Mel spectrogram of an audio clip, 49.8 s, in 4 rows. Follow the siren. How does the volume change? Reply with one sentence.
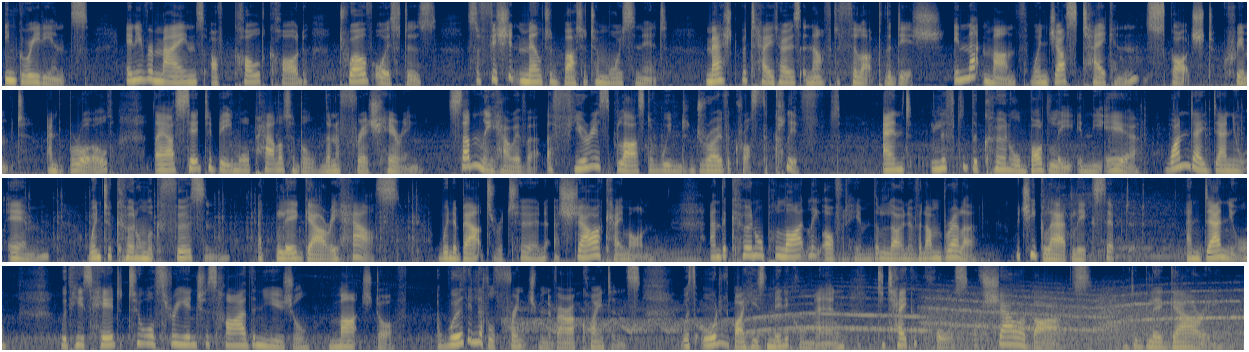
The loudness of the siren goes up.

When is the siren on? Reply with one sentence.
The siren can be heard from 42.3 to 49.7 s.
